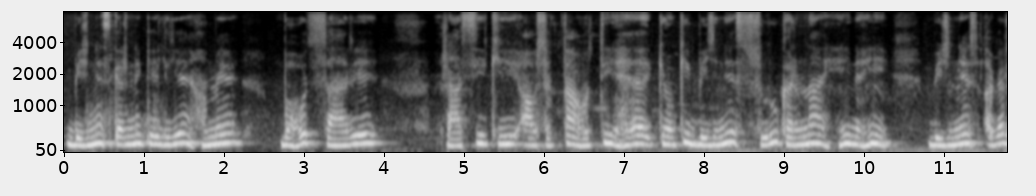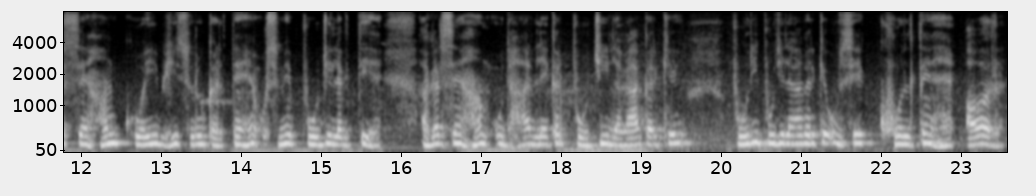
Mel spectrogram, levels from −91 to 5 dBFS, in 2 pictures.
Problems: constant background noise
